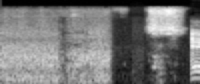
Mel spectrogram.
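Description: A burst of noise on an earphone microphone, about a second long, followed by a brief high hiss just before speech resumes.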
